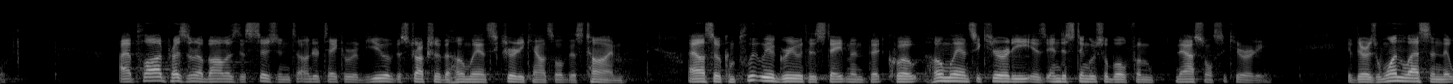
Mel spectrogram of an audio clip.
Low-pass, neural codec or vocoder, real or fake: 7.2 kHz; none; real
